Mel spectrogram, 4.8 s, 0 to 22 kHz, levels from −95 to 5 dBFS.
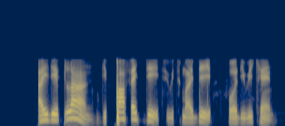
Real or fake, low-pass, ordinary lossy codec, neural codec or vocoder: real; 3.6 kHz; none; none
